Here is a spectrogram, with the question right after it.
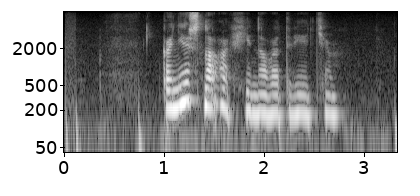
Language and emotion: Russian, neutral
